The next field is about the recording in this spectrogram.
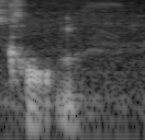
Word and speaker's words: Köln: K-O with an umlaut, L-N. I believe it's Köln.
